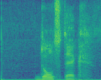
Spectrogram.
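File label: "donsdek", Dutch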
